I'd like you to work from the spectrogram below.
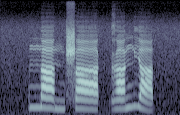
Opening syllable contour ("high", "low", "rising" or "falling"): low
